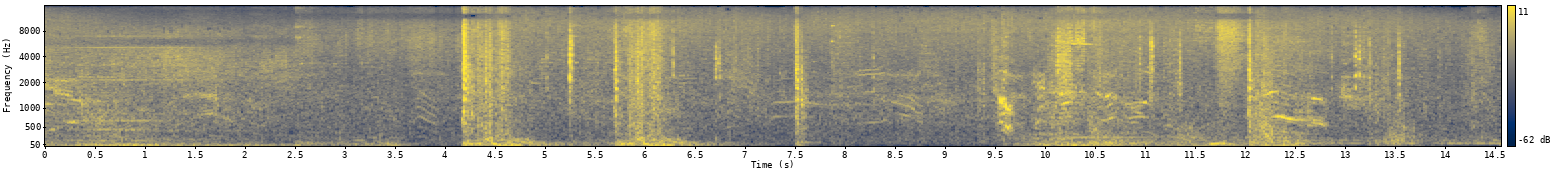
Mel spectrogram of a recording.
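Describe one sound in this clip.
A bowstring snaps as arrows are loosed.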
